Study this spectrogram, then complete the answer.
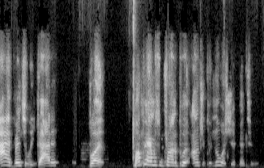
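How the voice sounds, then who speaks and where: A man with an American accent speaks fairly quickly in a high voice, with ordinary pitch variation and big swings in loudness. He takes long, frequent pauses, and the sound is dry and close with no echo. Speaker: guest sharing life story. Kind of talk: casual chat.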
